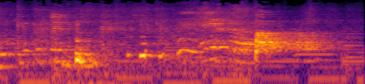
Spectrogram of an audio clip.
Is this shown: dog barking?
yes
